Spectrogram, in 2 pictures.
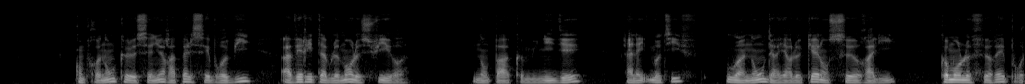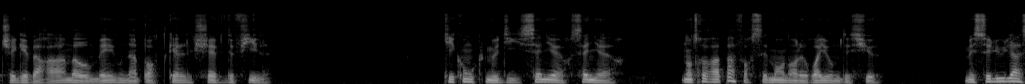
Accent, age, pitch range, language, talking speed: French, 30-49, 90-110 Hz, French, 160 wpm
